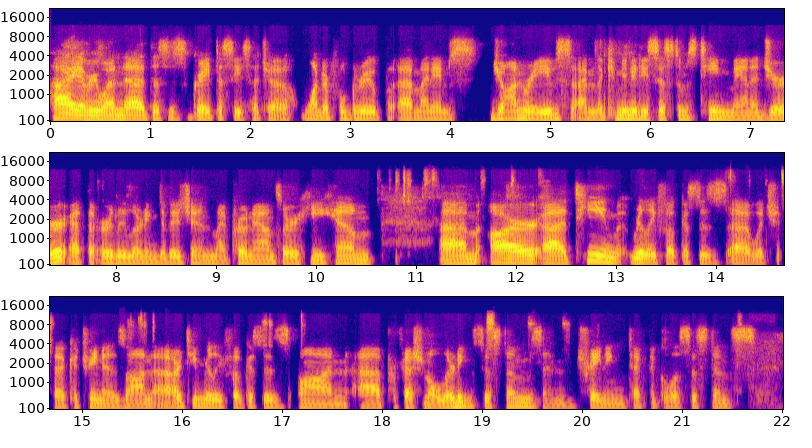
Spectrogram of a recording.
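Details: Adult male speaker; normal speech.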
